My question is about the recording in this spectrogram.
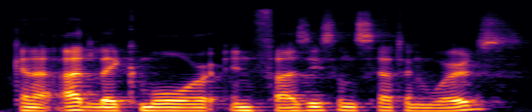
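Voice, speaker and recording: A man's voice: mid-range voice, flat delivery, moderate pace. Chatty man thinking aloud while coding. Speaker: live stream host. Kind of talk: casual coding walkthrough.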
